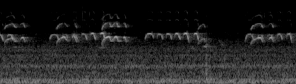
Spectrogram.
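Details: Baby Silkie chickens give strong, rolling runs of high peeps, several quick pulses each, one chick over another, nearly continuous, against a faint low hum.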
